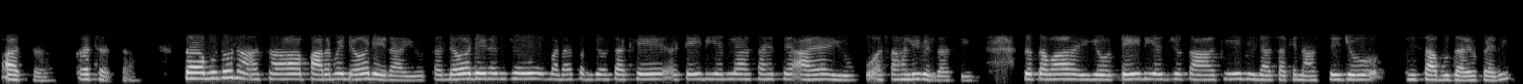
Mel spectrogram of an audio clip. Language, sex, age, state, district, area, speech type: Sindhi, female, 45-60, Maharashtra, Mumbai Suburban, urban, conversation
